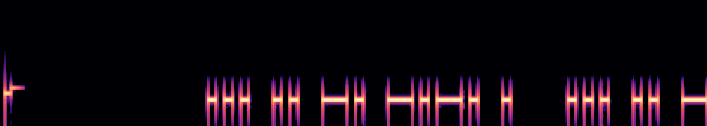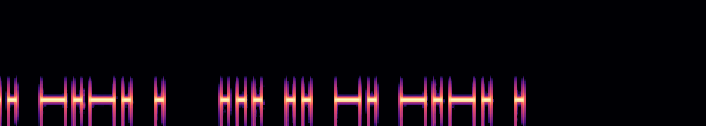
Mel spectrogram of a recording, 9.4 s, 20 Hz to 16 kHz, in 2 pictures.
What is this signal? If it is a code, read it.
Morse code, heard as a keyed tone, about 22 wpm, 700 Hz. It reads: SINCE SINCE SINCE
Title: Top 300 Words Repeated 22wpm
